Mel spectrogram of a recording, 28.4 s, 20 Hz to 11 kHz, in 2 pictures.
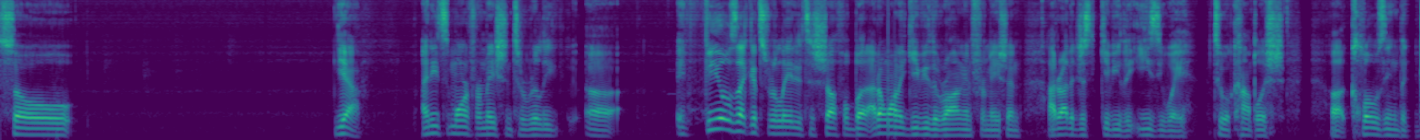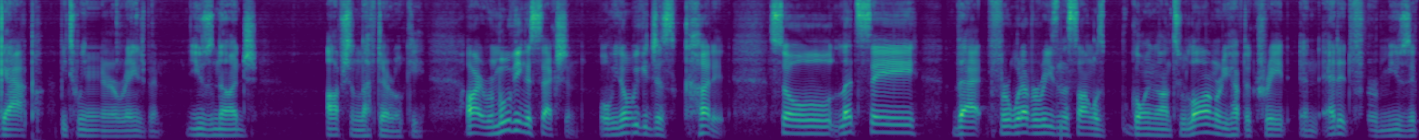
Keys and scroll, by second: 10.1 F16, 10.2 Delete, 11.4 alt+Left, 25.3 c.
